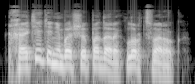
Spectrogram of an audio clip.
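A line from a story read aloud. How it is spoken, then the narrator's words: Cheerful. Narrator (Russian): сказал маркиз весело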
